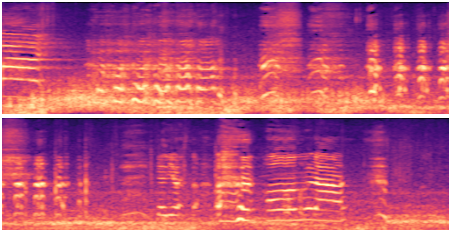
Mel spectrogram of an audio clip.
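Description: A young woman laughs and talks with animation nearby.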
